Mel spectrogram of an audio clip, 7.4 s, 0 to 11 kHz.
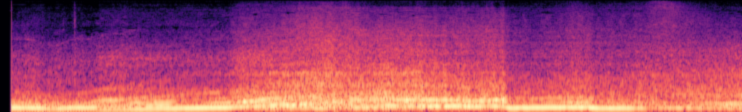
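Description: An 1800-horsepower Nissan GT-R engine accelerating from inside the car, a loud, close rising roar climbing through the revs with a brief drop at a gear change before pulling up again, then easing off.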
